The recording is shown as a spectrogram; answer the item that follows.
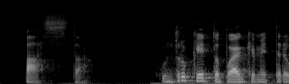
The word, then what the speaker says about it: pasta: In italiano non c'è nessuna aspirazione, quindi non diciamo pasta, ma pasta.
